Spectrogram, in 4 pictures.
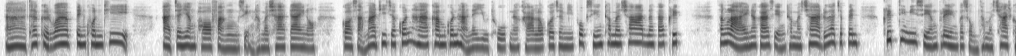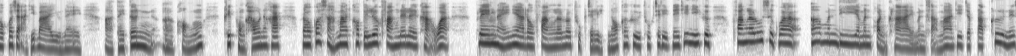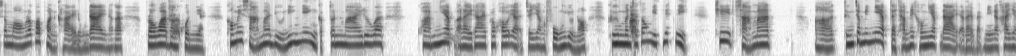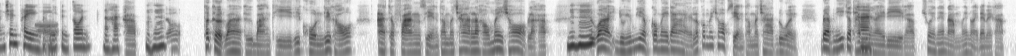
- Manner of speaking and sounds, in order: distorted speech; static
- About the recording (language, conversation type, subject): Thai, podcast, คุณมีเทคนิคเงียบๆ อะไรบ้างที่ช่วยให้ฟังเสียงในใจตัวเองได้ดีขึ้น?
